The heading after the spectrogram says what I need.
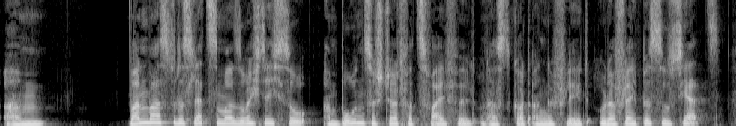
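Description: A man's voice: high voice, moderate pace, creaky, darkish tone, dry recording, clean studio sound. A man hosting a psalm devotional, praying, reading scripture and commenting informally as he thinks aloud, with a self-deprecating touch. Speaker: host of a daily psalm devotional. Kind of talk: prayer, Bible reading and casual commentary.

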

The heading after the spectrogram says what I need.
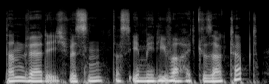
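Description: A man's voice: a little high, flat delivery, fairly quick, gravelly, warm tone, dry recording, studio quality. Josef, a man reading a stern ruler. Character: stern Egyptian ruler testing his brothers.

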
